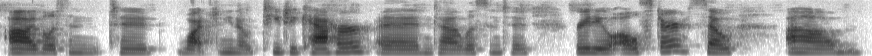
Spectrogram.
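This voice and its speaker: Canadian woman, 30s, interview guest, even tone, stop-start phrasing. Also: medium pitch. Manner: halting, many restarts and fillers. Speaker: guest bagpiper. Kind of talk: casual interview chat.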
